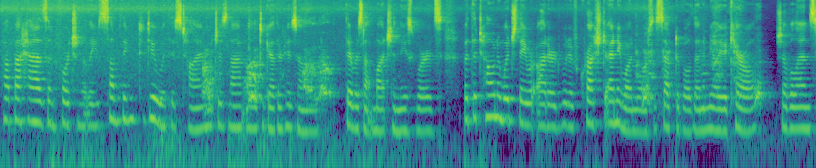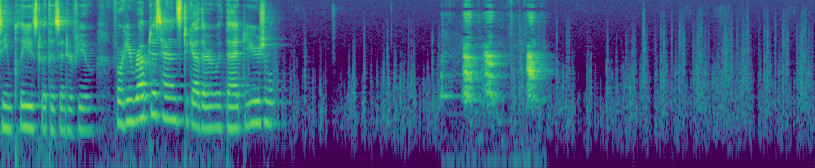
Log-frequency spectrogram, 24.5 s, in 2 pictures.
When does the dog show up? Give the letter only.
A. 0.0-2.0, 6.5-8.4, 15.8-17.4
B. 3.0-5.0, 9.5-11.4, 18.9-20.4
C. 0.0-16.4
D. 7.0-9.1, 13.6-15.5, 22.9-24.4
B.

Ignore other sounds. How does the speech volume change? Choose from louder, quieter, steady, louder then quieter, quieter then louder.
steady.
